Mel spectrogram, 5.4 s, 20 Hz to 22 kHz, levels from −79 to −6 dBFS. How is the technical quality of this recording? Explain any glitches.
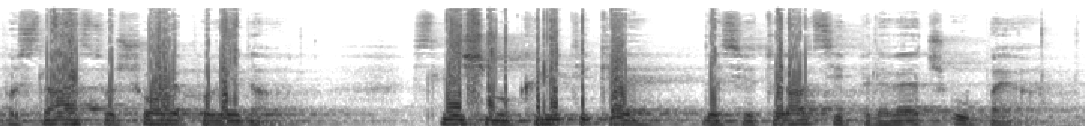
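The recording has serious glitches: violent cracks on the louder speech in three stretches, from 0.23 to 1.18 s, 2.23 to 3.12 s and 3.55 to 4.02 s. This is integer overflow: peaks driven about 5 dB past the maximum wrap to the opposite sign instead of being limited, producing cracks far harsher than clipping.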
